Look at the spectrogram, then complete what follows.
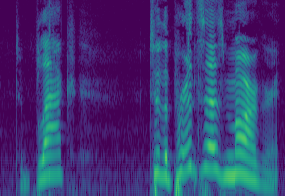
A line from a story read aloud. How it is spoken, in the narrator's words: he bellowed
